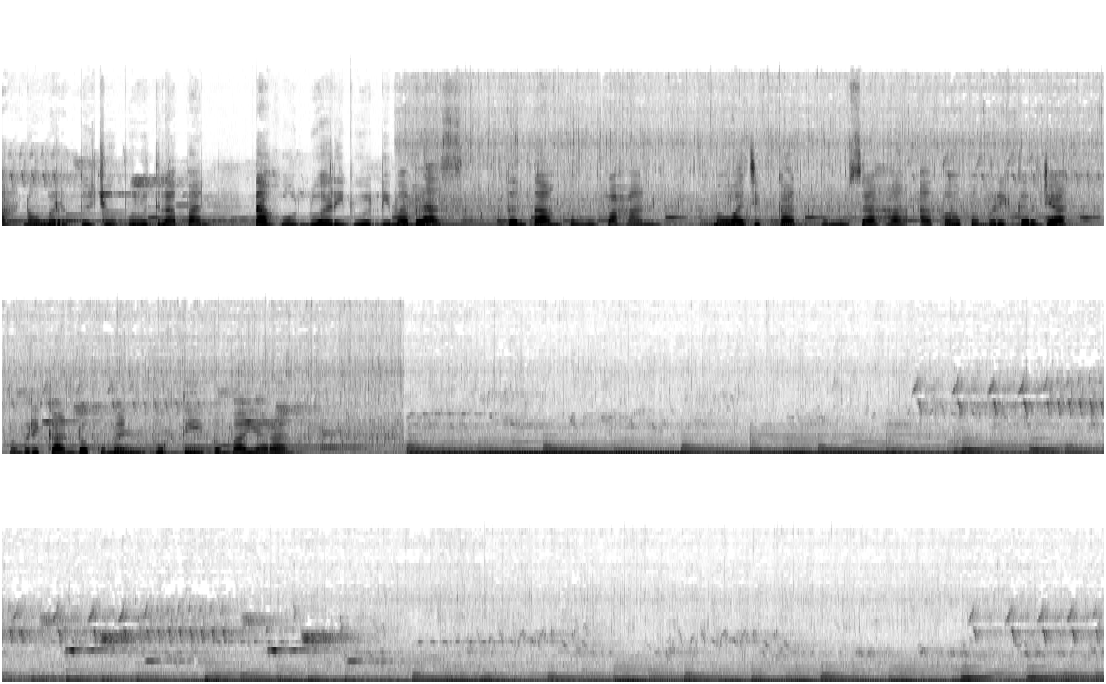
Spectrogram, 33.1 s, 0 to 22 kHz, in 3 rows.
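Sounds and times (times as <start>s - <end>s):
calm background music: 0.0s - 33.0s
bird chirps: 4.1s - 33.0s.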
